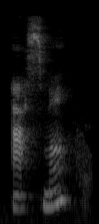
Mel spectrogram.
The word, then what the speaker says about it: asthma: common ones are asthma there's a silent h in there as well it's asthma Christmas mortgage and soften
